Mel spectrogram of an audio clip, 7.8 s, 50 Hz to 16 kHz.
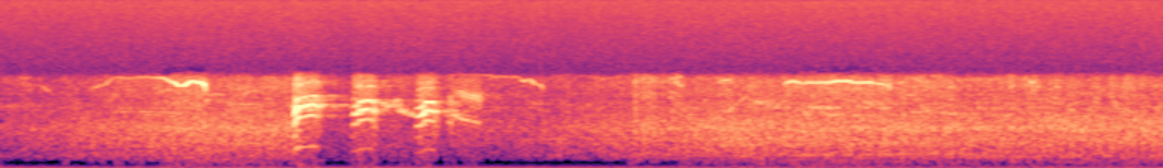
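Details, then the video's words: Sea eagle, white-bellied, calling at its Sydney nest on 30 September 2022 at 05:44: a brief series of three or four faint, clipped honks, with distant thin whistles from other birds and a low steady hum. "Sydney White-Bellied Sea-Eagle"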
